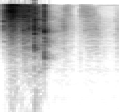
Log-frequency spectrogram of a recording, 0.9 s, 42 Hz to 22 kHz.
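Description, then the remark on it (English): Cans of Founders beer, including a nitro can, being cracked open: a loud, bright hiss of escaping gas with two sharp metallic snaps close together, then a soft fizz that quickly fades. No one speaks. “We're going to go in 3, 2, 1. Crack 'em.”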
